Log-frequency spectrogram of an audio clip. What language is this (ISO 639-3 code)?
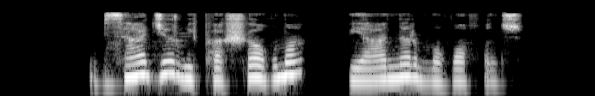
kbd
